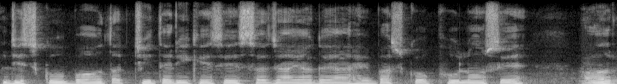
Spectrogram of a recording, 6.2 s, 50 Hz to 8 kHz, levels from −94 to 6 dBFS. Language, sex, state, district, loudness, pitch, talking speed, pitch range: Hindi, male, Punjab, Fazilka, -15 LUFS, 125 Hz, 125 wpm, 120-130 Hz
